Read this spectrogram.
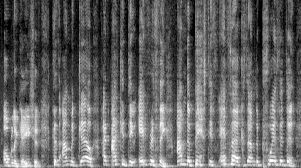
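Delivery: high-pitched put-on little-girl voice; childishly self-important, mocking; mock girly boasting. Mocking a woman who talks down to a man, high girly brag.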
